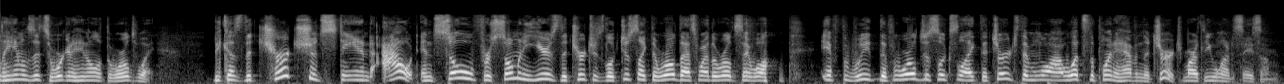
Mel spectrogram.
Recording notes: In Dallas, are we, for the OUTCOMES conference – Day I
